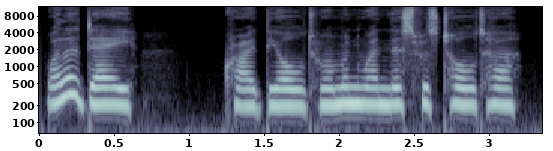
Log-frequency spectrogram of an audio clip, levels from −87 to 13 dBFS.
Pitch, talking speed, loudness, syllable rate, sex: 215 Hz, 215 wpm, -15 LUFS, 5.0 syllables/s, female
